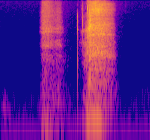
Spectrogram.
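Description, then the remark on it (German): A person coughs once with no talking: a breathy rush of air, a brief pause, then a sharp catch that breaks into a loud, harsh burst lasting under half a second. “warte mal eben kurz, ich muss kurz einmal husten.”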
